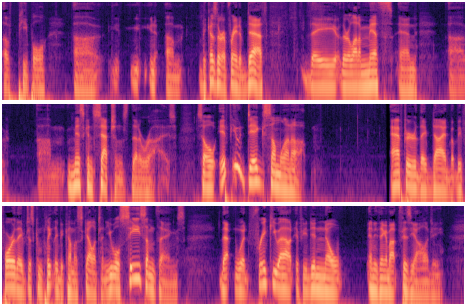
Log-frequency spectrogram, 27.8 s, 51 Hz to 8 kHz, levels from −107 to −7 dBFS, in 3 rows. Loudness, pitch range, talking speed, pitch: -27 LUFS, 90-110 Hz, 125 wpm, 100 Hz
